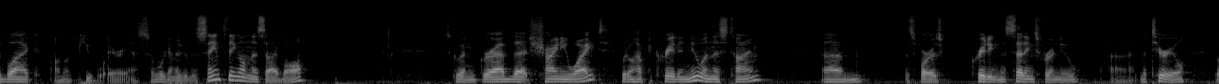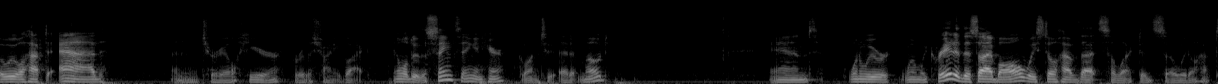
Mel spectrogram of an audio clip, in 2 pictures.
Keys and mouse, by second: 0.9-5.5 middle drag, 5.5-9.0 drag, 13.2-16.1 drag, 17.0 Tab, 17.7-23.3 middle drag.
